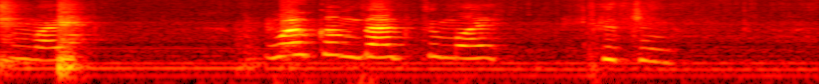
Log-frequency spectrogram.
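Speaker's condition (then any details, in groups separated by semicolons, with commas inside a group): Cerebral palsy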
